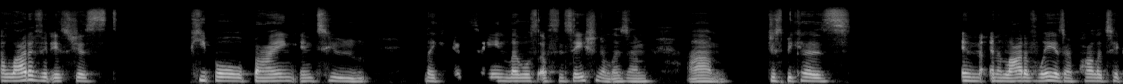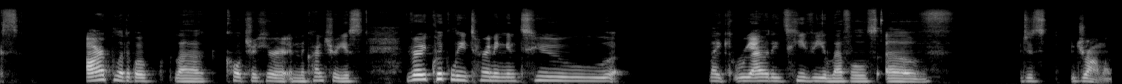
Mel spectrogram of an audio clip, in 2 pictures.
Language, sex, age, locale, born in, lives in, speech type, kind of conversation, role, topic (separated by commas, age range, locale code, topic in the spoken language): English, female, 25-29, en-US, United States, United States, conversation, unstructured, none, What risks do you see in social media influencing elections?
